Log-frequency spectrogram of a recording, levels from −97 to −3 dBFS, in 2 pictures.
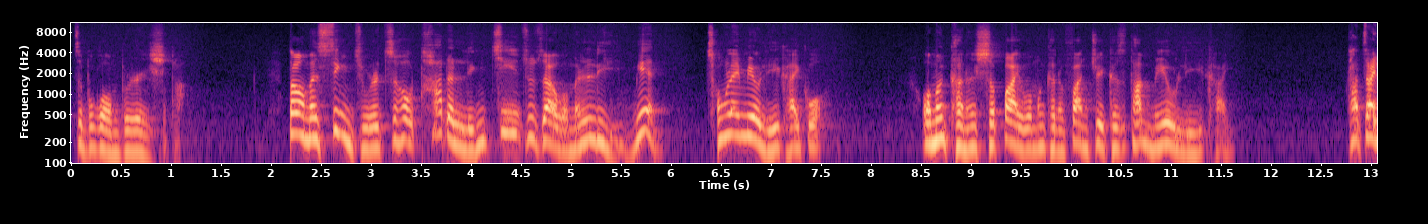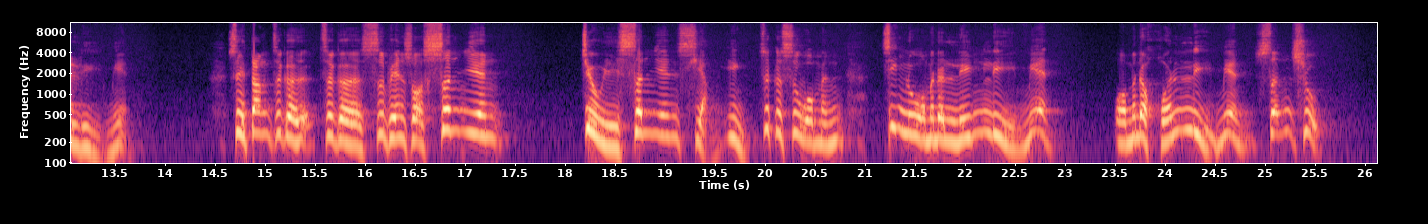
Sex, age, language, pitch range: male, 50-69, English, 185-265 Hz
